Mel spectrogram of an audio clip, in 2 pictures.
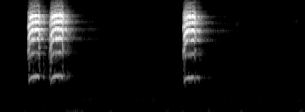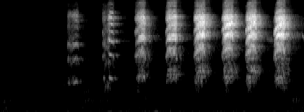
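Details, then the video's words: A rainbow lorikeet in a tree in Melbourne, Australia, screams harsh, shrill screeches: a paired burst, one lone screech, then a rapid run of about ten grating shrieks building in loudness. "Rainbow Lorikeet Screaming"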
